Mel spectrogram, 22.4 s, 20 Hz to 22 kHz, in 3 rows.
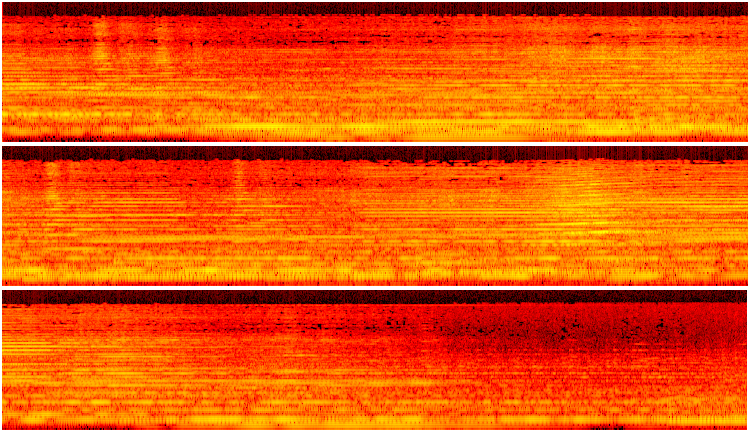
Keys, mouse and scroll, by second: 0.6 shift+middle click, 0.8 scroll up 1, 0.8 middle click, 1.3-1.7 scroll up 2, 1.7 shift+middle click, 2.0-2.3 scroll up 1, 2.3 click, 2.7 g, 3.4 click, 3.5 g, 4.3 g, 5.0 click, 5.1 g, 6.2 click, 6.4 g, 6.9 click, 7.0 g, 7.6 click, 7.7 g, 8.6 click, 8.8 g, 9.5 click, 9.6 g, 11.4 g, 12.7-13.4 scroll down 2, 13.4 click, 13.6 g, 14.5 click, 14.6 g, 15.6-16.6 middle drag, 16.6 click, 16.8-19.5 typing, 17.5 click, 18.1 click, 18.9 click, 20.6 s.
